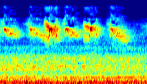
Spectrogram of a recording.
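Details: House sparrows at sunrise: a short burst of four or five quick, slightly softer chirps in close succession over a fairly noticeable low background rumble.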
